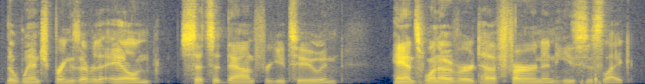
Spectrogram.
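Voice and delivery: ordinary talk, nothing marked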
